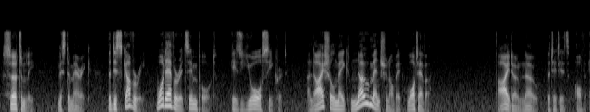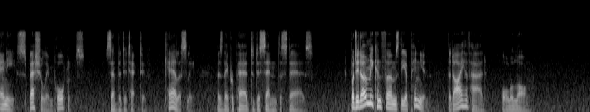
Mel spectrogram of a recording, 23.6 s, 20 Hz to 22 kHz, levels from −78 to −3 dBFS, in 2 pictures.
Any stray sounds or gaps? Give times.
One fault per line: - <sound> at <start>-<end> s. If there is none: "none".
none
